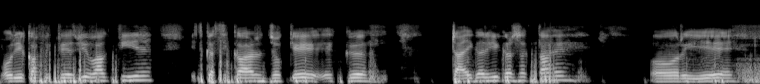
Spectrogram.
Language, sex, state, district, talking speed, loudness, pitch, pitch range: Hindi, male, Uttar Pradesh, Jyotiba Phule Nagar, 155 wpm, -17 LUFS, 155 Hz, 145-175 Hz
